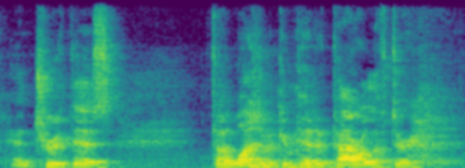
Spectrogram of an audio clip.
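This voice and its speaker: Moderate pace from a man, audible room echo around him. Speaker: strength coach. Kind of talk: fitness advice talk to camera. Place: garage. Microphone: camera far.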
